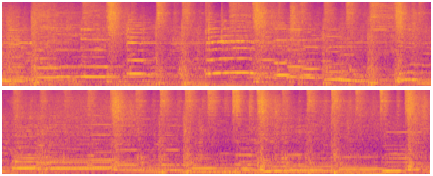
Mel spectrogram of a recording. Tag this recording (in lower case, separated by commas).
plucked string instrument, guitar, music, musical instrument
